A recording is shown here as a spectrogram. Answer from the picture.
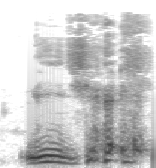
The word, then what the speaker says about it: Ligier: Not legionnaires. Ligier.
